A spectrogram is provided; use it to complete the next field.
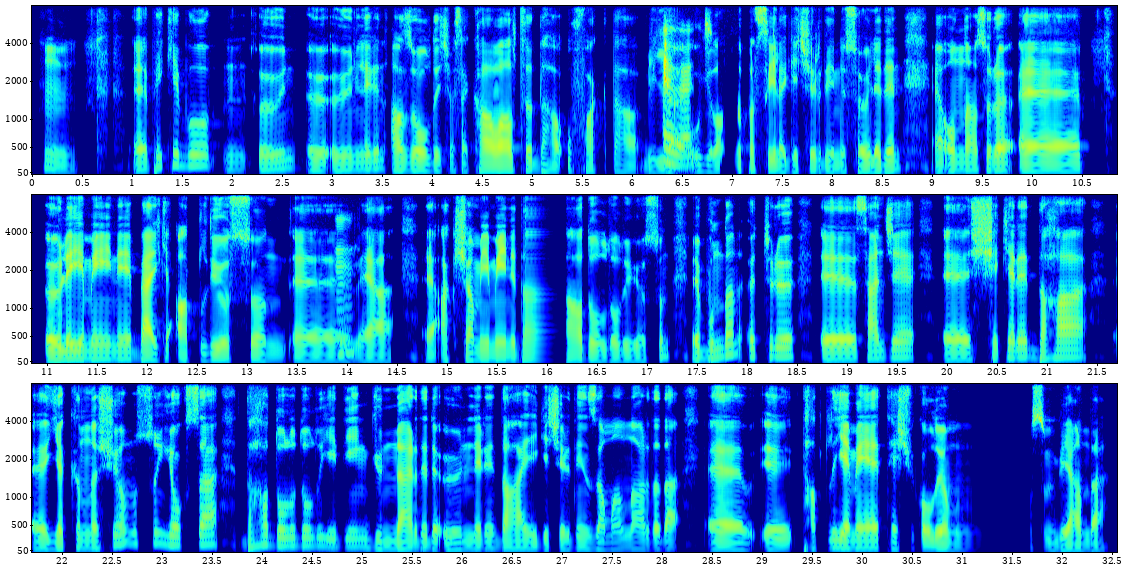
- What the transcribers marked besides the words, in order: other background noise; distorted speech
- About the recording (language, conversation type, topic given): Turkish, advice, Sağlıklı bir yemek planı yapıyorum ama uygularken kararsız kalıyorum; bunu nasıl aşabilirim?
